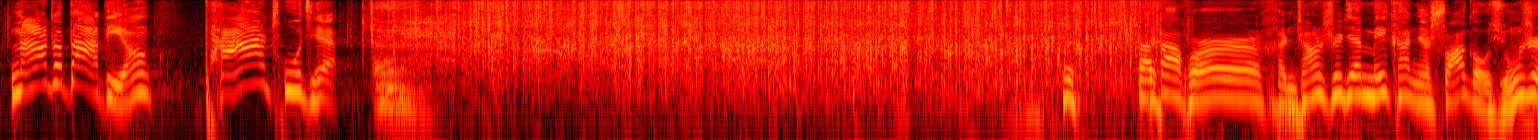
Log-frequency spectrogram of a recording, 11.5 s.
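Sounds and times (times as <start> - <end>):
speech: 0.0 - 3.4, 8.0 - 11.5
audience applause: 2.9 - 9.1.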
